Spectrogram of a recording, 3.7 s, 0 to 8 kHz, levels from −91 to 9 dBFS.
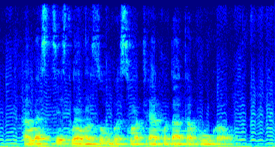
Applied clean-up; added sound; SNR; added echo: none; Insect; 12 dB; reverberation time 0.5 s.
